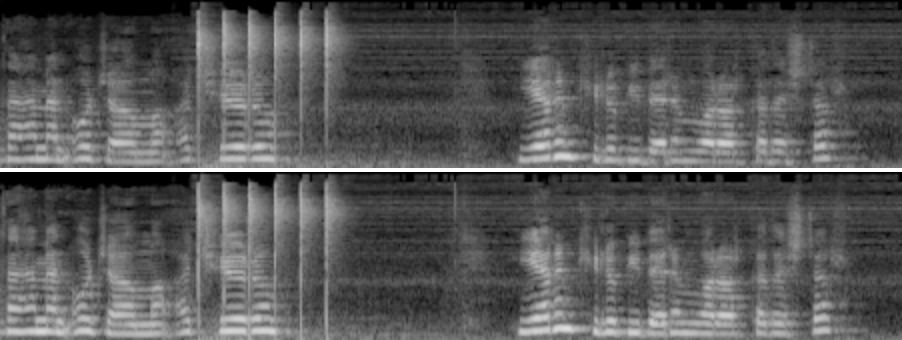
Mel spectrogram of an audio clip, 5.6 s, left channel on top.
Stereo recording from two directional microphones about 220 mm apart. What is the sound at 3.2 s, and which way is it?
A woman's voice, 45° right (ahead or behind).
